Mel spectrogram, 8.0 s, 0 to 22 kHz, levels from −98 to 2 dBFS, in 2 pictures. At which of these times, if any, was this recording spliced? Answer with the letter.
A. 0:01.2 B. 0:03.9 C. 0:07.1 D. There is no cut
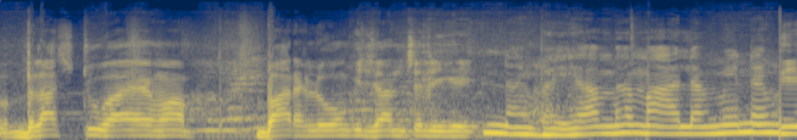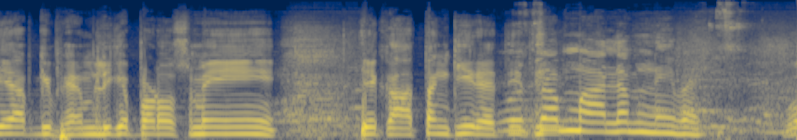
B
